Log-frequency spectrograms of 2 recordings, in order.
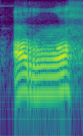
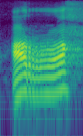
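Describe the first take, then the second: The two takes are said the same way.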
